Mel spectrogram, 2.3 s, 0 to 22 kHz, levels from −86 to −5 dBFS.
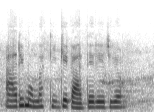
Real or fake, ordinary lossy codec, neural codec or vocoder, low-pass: fake; Opus, 16 kbps; autoencoder, 48 kHz, 128 numbers a frame, DAC-VAE, trained on Japanese speech; 19.8 kHz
